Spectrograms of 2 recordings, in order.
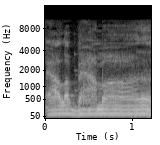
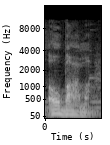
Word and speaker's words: Obama: He said, people don't know how to pronounce my name. They say Alabama, some say your mama, but the name is Obama.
